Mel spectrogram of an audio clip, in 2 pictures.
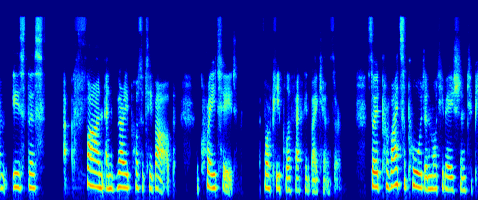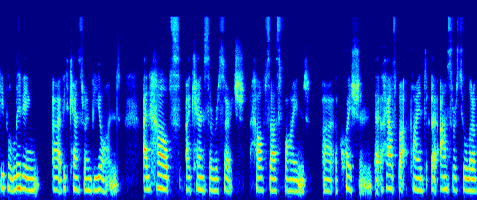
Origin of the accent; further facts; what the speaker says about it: Armenia; English is a second language; it is based in my home country in Armenia.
